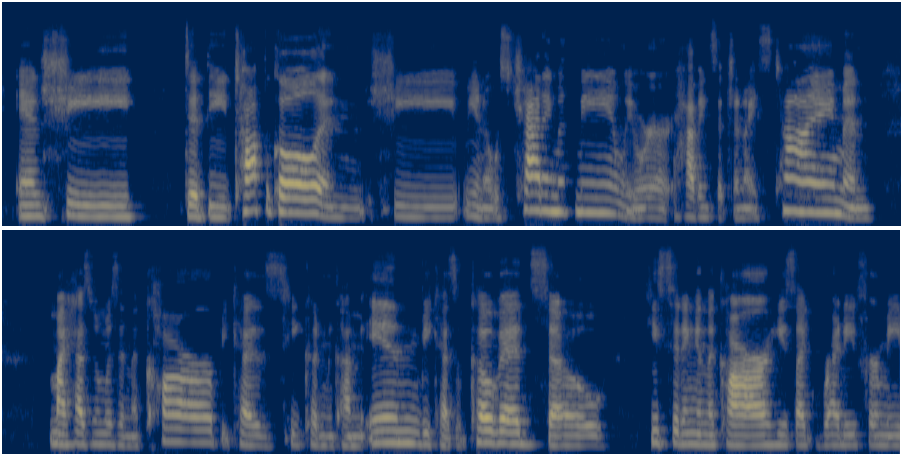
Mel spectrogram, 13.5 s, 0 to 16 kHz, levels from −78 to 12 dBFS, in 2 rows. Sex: female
